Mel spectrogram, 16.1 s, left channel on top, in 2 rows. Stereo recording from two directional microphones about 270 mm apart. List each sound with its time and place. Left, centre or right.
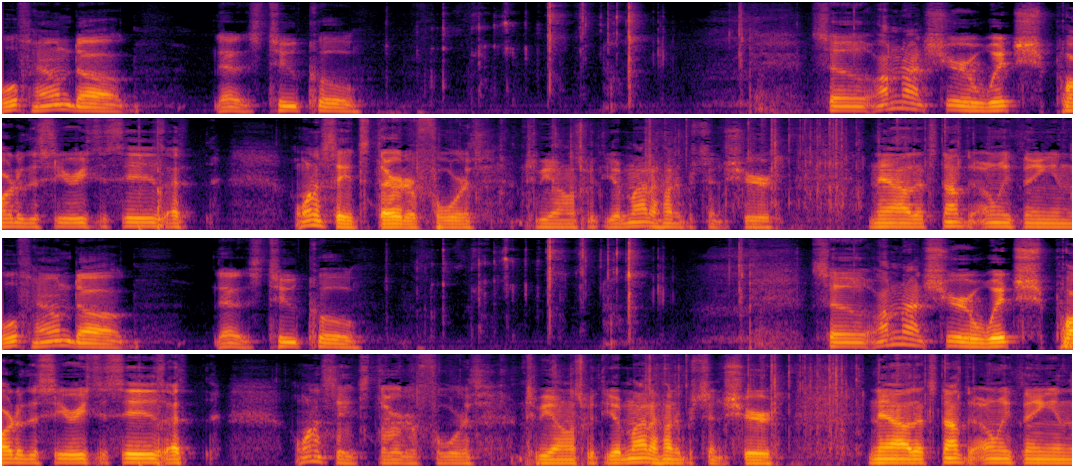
0.0 s speech: centre
4.1 s scissors: centre
5.4 s speech: right
10.2 s speech: centre
11.9 s speech: right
